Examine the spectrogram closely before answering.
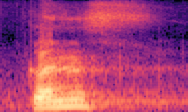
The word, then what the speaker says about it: कंस: कंस जो है, हम लोग हमारी भाषा में जो बोलचाल की भाषा है उसमें कंस कहते हैं, प्रोनाउंसिएशन उसका कम्स है वैसे।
